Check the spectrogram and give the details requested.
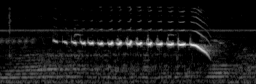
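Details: Tame caged Common Iora, locally called cipow or sirtu, giving its rival-seeking lure call: a rapidly pulsed, high, level whistle that swells, then drops sharply at the close, with a quiet background.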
